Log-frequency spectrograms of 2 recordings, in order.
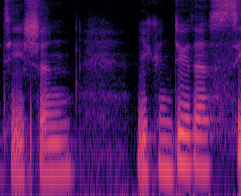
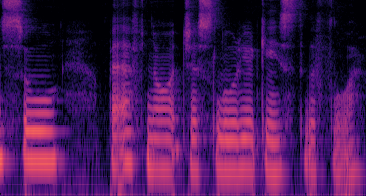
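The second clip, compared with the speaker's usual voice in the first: unhurried body-scan guidance with long pauses; guided meditation; 5 dB quieter than usual. Acted. Instructor guiding listeners through a body scan meditation, calm guided meditation voice. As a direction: ease the listener into stillness, leaving space between phrases.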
